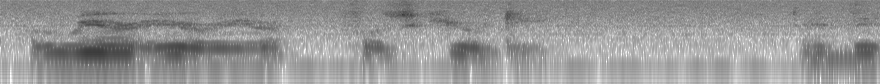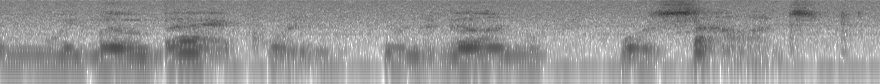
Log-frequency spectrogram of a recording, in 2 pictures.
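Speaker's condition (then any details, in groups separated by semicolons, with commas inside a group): Parkinson's disease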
